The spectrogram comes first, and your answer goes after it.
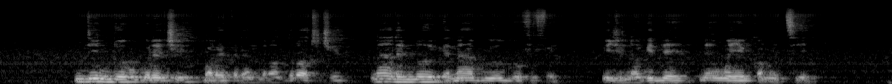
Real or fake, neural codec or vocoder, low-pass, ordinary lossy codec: real; none; 14.4 kHz; none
